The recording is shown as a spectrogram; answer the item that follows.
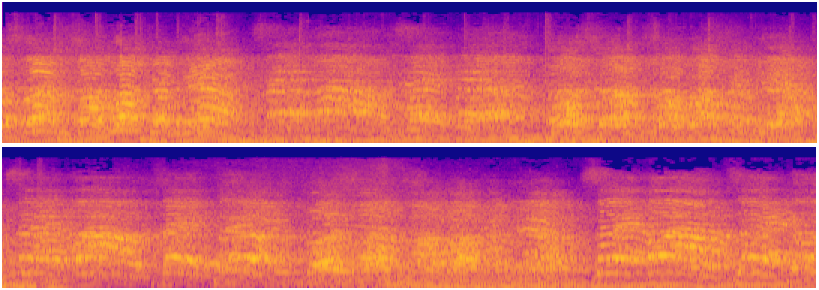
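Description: Crowd of protest marchers, many voices shouting together, over a low steady tone underneath.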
